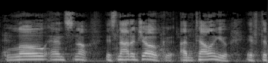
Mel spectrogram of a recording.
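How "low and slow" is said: drawn out, very slow and steady; low and slow. Shown as a demonstration. Father showing parents how to speak, very slow. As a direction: stretch each word, calm and unhurried. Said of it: "have to talk low and slow".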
